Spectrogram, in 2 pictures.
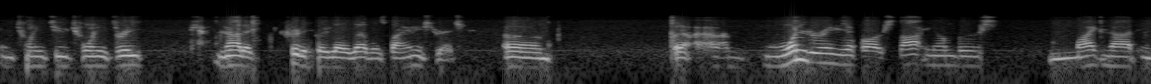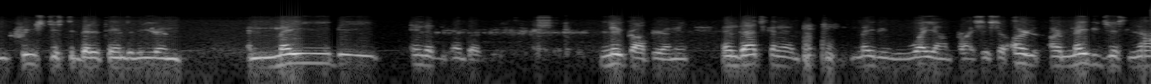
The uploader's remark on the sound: Monthly Conference Call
